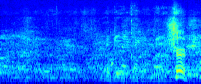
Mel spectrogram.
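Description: A middle-aged man talks nearby.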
